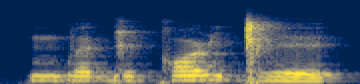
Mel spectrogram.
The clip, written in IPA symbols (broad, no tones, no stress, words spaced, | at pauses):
mbɛɡekɔɳ ɡ͡ǀe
